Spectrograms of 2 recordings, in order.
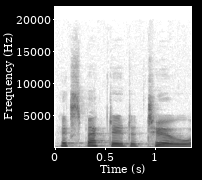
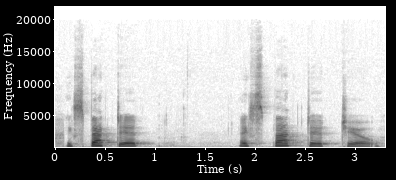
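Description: First: Expected to with D and T both released; the clumsy expected to, slowly; awkward separate T and D. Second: Expected to with the D held and never released; expected to joined smoothly; linked D into T. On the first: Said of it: "여기 어색하죠". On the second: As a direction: run expected into to, one tongue release. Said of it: "이렇게 연결되는 거예요". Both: Shown as a demonstration.

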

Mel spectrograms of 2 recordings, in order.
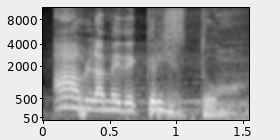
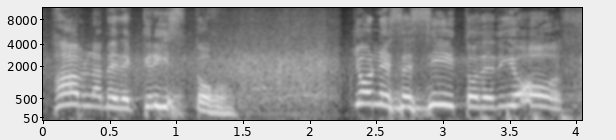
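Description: First: Put-on slow, understated drunk request; lightly voiced drunk man asking; drunk friend. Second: Put-on high, insistent drunken plea; pleading drunk. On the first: Drunk friend asks the preacher about Christ, slow request. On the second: Drunk man begs the preacher for God, high plea. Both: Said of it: "viene totalmente tomado por el alcohol".

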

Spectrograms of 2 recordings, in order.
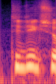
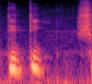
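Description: First: "তিতিক্ষ" run together without a gap; said as one word. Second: "তিতিক্ষ" split, with a gap before the last syllable; broken apart. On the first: Teacher showing learners the preferred way, "তিতিক্ষ" in one piece. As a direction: join every syllable of "তিতিক্ষ". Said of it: "এভাবে না বলে তিতিক্ষ উচ্চারণ করছি". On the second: Teacher showing learners what to avoid, "তিতিক্ষ" broken in two. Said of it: "ভেঙে না বলে". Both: Shown as a demonstration.

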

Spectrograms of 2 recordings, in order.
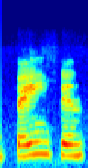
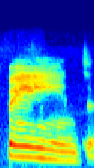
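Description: First: "painted" with a full separate -ted ending; wrongly added syllable. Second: "Paint" in one syllable, final consonant pressed; force on final consonant. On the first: Teacher showing students the mistake, "painted" in two syllables. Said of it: "no se dicen painted". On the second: Teacher modelling regular past, "Paint" closed on its last consonant. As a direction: say "Paint" with the ending squeezed onto the last consonant. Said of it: "haga la fuerza de voz en la última consonante". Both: Shown as a demonstration.

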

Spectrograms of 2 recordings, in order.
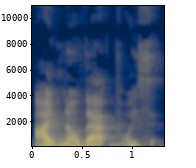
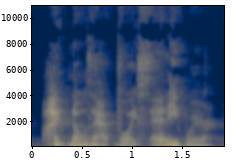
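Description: First: Said in the usual way. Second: Hushed, much softer whisper; whispered in alarm, much softer. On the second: Acted. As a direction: breathe it out in a frightened hush. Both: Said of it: "Mike whispered".

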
